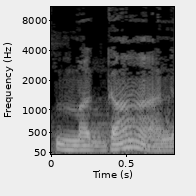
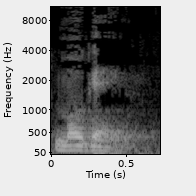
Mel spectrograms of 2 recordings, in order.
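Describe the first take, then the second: First: The first vowel sounds like a. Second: The first vowel sounds like o. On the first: "can be pronounced Magan as well" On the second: "This is the word for shield"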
